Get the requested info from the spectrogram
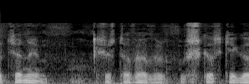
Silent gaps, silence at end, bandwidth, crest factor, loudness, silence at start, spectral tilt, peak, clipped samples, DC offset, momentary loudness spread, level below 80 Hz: none; 0 s; 7.4 kHz; 16 dB; -23 LUFS; 0 s; -5 dB/octave; -6 dBFS; under 0.1%; under 0.1%; 8 LU; -36 dBFS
